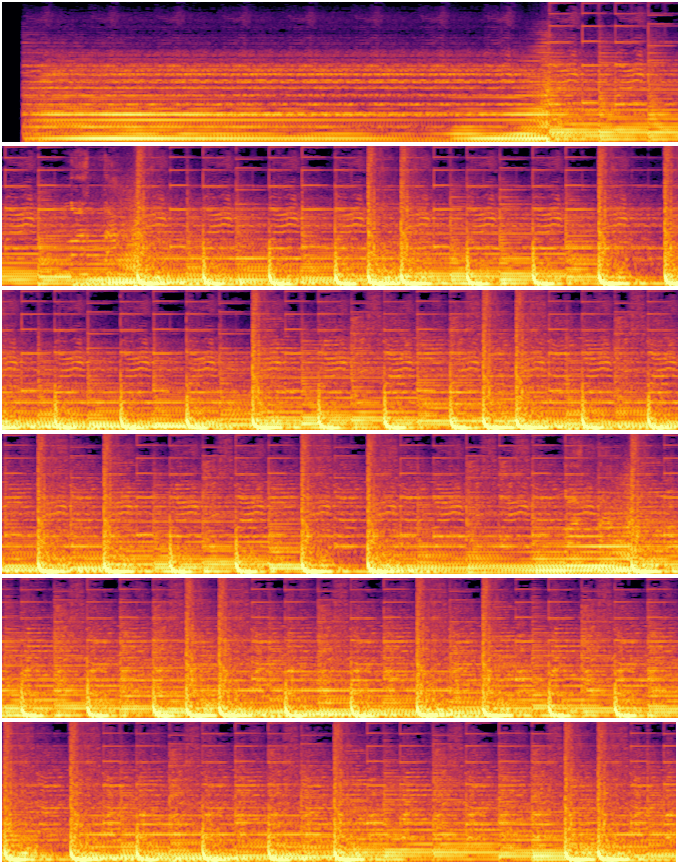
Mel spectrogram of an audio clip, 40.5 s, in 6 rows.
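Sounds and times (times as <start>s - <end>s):
super slowed reverb Brazilian phonk music: 0.2s - 40.5s.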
